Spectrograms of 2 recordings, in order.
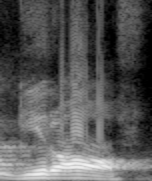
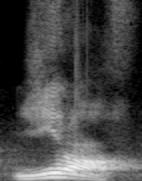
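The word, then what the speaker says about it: giraffe: زي الكلمه دي ها تعرف تنطقها لي اوعى تقولها جراف جراف لا طبعا هنا الجي عشان بعدها الاي تبقى جيراف جيراف تمام الكلمه زي دي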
